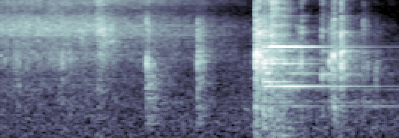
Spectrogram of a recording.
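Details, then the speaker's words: Spoke-wheel motorcycle tyre and tube replacement: over the hiss of inflating air, one sharp metallic boing rings out and fades as the tyre bead seats on the rim. "And you know the bead seat because you'll hear the boing."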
